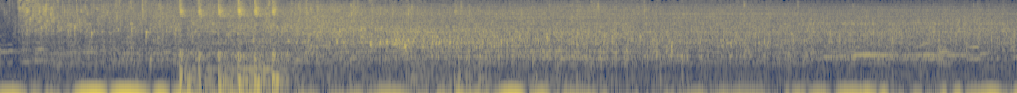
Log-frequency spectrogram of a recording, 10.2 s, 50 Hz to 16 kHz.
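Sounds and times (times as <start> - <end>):
eggplant pieces deep-frying in hot oil on full heat: 0.0 - 10.1.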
